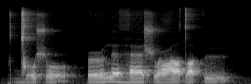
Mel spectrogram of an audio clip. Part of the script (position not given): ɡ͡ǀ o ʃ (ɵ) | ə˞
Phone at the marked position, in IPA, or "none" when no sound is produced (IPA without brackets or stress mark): o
